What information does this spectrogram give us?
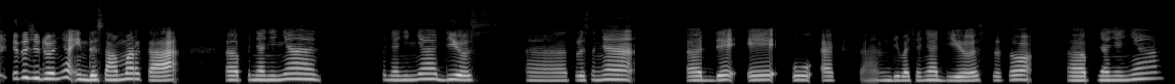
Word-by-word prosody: itu 285 +3 +1
judulnya 265 +4 +4
In 220 - +3
The 210 - +7
Summer, 215 +5 +3
Kak 190 +2 +3 0.4
e - - 0 0.2
penyanyinya 220 +3 +2 0.6
penyanyinya 210 +4 0
Deux, 210 -2 +3 0.5
eee, 185 -1 -6
tulisannya 210 +2 0 0.5
e - - -1
DEUX 200 0 -2 0.2
kan 95 - -9
dibacanya 185 +1 0
"dius." 180 +1 -1
Itu 185 - -7
tuh, 210 +4 0 0.4
eee, 190 -1 +1
penyanyinya 205 +8 -2
205 Hz, 105 wpm, -24 LUFS, 190-225 Hz, 0.6 s, The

